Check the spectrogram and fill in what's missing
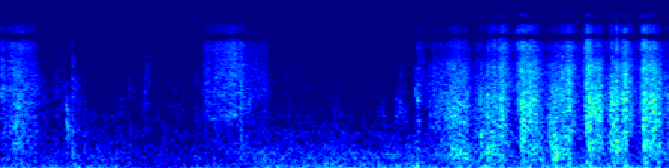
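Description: A green push broom scrubs a small, wet, foamy fringed woven rug, making bright, bristly swishing and scraping strokes. The strokes ease off briefly in the middle, then return louder and faster toward the end.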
